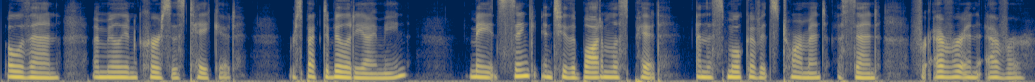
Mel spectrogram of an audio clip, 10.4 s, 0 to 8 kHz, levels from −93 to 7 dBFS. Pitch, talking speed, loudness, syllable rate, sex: 185 Hz, 155 wpm, -16 LUFS, 5.4 syllables/s, female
